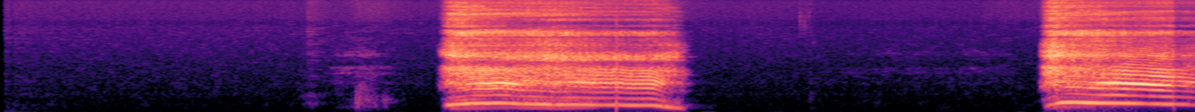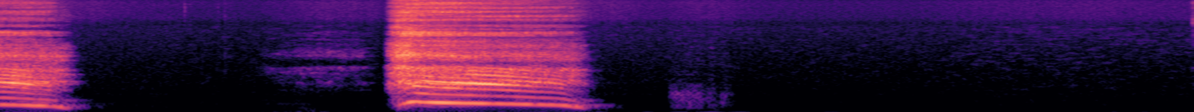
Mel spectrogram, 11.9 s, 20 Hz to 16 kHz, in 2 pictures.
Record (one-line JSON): {"exhalation_length": "11.9 s", "exhalation_amplitude": 28778, "exhalation_signal_mean_std_ratio": 0.43, "survey_phase": "beta (2021-08-13 to 2022-03-07)", "age": "65+", "gender": "Male", "wearing_mask": "No", "symptom_cough_any": true, "smoker_status": "Ex-smoker", "respiratory_condition_asthma": false, "respiratory_condition_other": false, "recruitment_source": "REACT", "submission_delay": "1 day", "covid_test_result": "Negative", "covid_test_method": "RT-qPCR"}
